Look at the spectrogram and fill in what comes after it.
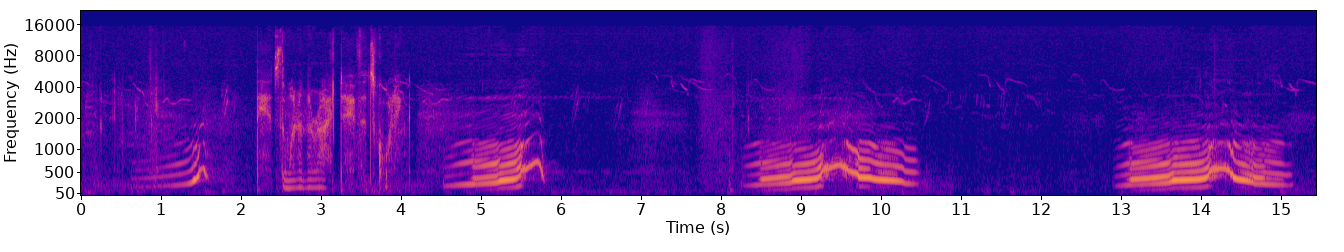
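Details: At sunrise on 5 June 2017 in Djuma Game Reserve, a spotted hyena deep in mud gives long, hollow, rising-then-falling whoops: a contact call answering another hyena whooping in the distance toward the mountain, not a territorial whoop.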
